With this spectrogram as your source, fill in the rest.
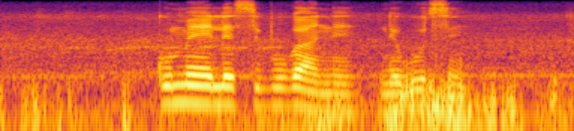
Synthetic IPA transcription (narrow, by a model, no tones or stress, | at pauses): k̬umɛlɛsiɓuk̬anɛ | nek̬uːtʰḭ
